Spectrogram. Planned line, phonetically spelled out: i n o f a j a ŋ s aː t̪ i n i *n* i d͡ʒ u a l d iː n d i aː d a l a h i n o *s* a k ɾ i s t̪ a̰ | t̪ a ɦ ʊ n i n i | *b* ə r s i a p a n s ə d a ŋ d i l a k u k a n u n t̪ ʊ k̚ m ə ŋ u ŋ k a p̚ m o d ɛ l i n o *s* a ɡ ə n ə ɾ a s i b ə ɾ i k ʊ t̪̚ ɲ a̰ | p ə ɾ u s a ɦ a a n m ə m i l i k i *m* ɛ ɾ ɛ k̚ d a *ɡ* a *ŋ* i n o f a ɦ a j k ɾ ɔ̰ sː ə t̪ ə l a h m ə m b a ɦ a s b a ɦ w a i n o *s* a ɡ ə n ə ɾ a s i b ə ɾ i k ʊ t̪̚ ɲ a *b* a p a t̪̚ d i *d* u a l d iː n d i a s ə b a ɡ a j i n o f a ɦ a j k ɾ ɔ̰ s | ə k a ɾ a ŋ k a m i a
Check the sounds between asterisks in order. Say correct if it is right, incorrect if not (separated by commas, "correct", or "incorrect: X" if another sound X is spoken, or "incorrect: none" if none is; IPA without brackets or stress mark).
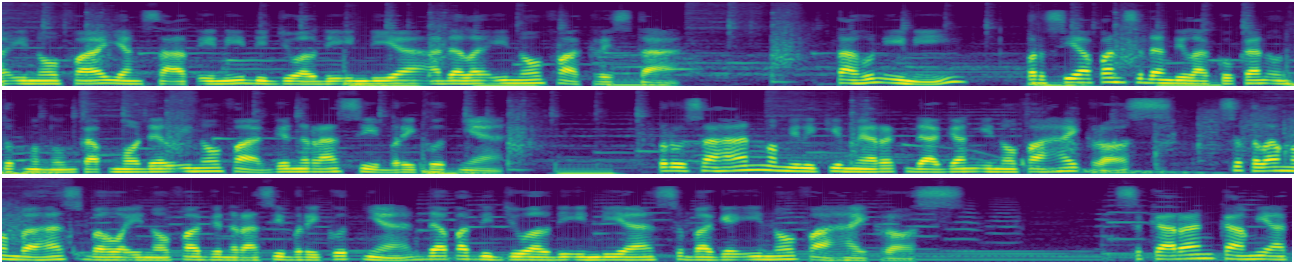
incorrect: d, incorrect: f, incorrect: p, incorrect: f, correct, correct, correct, incorrect: f, incorrect: d, incorrect: d͡ʒ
